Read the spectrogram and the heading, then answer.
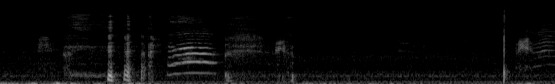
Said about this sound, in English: Apparently, our cat has to come out here and talk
